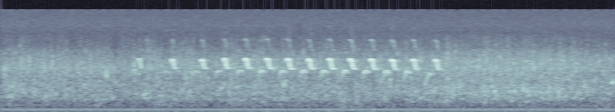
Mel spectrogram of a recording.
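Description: A bird calling a quick, even run of about a dozen short, high notes over roughly two seconds, starting about a second in, over the steady rush of flowing stream water.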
